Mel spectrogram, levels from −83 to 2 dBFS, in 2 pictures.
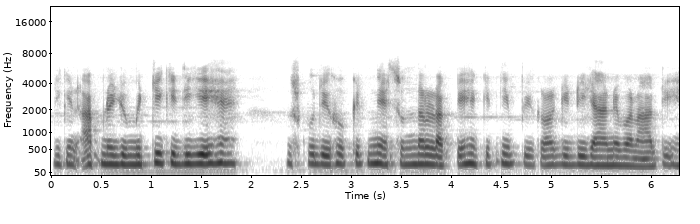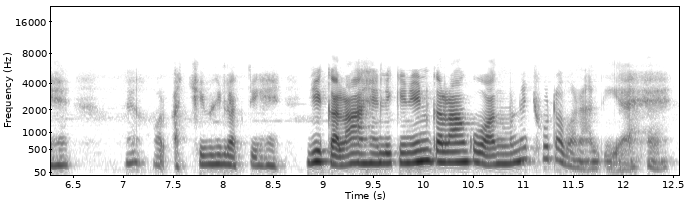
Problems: none marked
